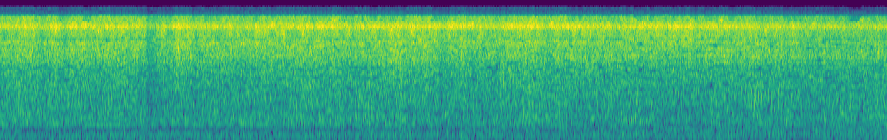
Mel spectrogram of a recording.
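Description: An engine running steadily at an even speed, with no rise or fall in pitch or loudness.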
